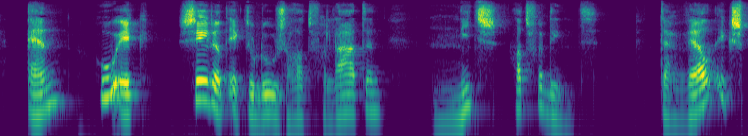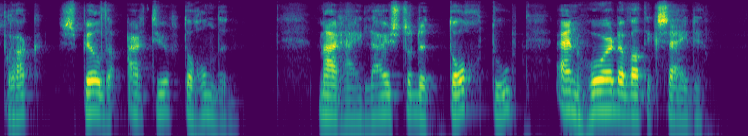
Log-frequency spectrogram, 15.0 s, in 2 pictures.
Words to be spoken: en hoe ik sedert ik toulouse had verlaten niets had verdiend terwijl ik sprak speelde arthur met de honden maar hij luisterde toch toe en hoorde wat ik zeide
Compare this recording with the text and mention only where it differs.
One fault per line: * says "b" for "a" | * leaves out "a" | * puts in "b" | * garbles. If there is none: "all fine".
* leaves out "met"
